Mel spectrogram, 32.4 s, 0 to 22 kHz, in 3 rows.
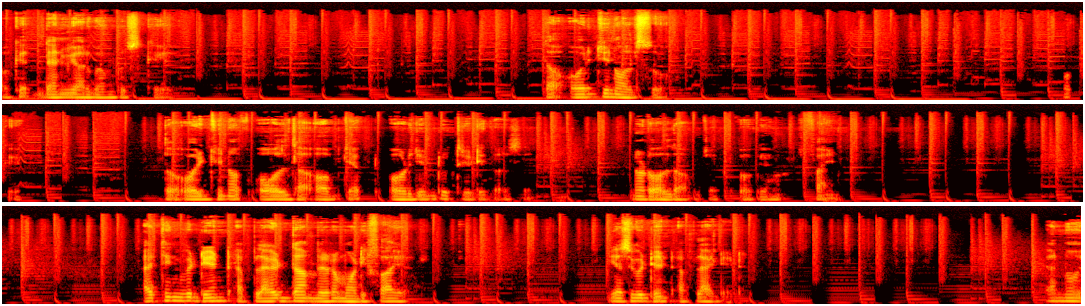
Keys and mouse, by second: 1.9 s, 3.8 KP_1, 6.0-8.0 shift+drag, 17.7 ctrl+z, 18.2-18.8 drag, 19.0-21.4 middle drag, 20.3 s, 21.4-27.6 drag, 21.6 s, 22.2 g, 27.6-28.1 middle drag, 28.1-29.8 drag, 29.8 middle click, 29.9-32.4 shift+drag, 31.5 ctrl+s.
